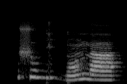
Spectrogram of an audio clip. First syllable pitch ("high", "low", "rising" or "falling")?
high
